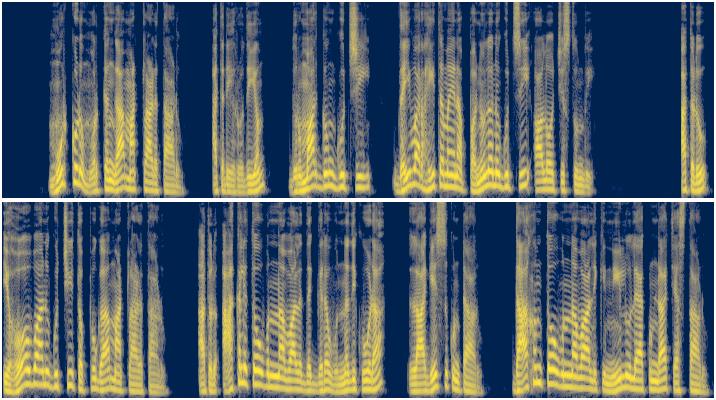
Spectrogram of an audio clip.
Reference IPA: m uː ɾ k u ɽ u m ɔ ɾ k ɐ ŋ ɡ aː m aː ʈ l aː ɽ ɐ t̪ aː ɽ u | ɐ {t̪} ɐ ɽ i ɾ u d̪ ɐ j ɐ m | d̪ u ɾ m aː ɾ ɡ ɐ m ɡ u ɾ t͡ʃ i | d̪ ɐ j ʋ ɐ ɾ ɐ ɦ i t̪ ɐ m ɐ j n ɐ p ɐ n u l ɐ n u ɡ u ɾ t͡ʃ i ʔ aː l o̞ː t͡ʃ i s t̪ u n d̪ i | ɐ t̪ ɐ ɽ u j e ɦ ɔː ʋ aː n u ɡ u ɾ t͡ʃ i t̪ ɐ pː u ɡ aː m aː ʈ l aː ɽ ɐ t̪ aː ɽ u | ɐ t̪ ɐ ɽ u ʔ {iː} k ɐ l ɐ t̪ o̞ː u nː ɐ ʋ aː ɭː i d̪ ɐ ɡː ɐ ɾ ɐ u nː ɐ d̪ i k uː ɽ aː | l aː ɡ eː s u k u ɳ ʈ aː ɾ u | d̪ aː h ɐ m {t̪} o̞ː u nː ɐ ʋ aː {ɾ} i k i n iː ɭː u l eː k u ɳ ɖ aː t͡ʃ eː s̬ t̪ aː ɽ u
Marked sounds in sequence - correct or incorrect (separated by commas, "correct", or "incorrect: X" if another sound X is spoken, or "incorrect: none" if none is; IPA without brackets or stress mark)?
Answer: correct, incorrect: aː, correct, incorrect: ɭ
